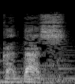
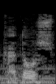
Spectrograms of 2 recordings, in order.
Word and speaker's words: Kadash: hebreo anciano, el hebreo Kadash. En el hebreo moderno se dice Kadosh, pero en el hebreo anciano Kadash.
